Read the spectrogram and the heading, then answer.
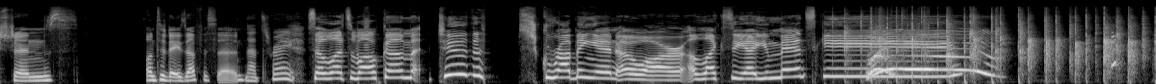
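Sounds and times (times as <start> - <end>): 
speech: 0.0 - 0.8, 1.5 - 10.0
quick steady hand clapping: 8.4 - 11.5
loud sustained tonal whoop: 8.7 - 10.1.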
